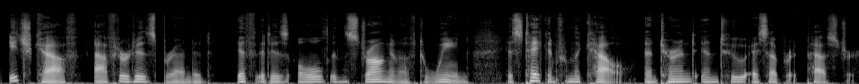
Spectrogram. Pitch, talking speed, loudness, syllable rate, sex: 105 Hz, 180 wpm, -23 LUFS, 4.9 syllables/s, male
